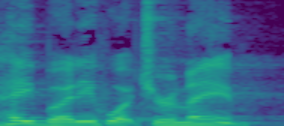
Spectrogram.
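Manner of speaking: ordinary delivery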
